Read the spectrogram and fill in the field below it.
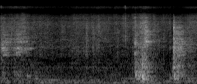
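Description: Onion, coconut and spice powders roast in a dry pan, a soft steady hiss broken by two brief scraping strokes of a spatula near the end.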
